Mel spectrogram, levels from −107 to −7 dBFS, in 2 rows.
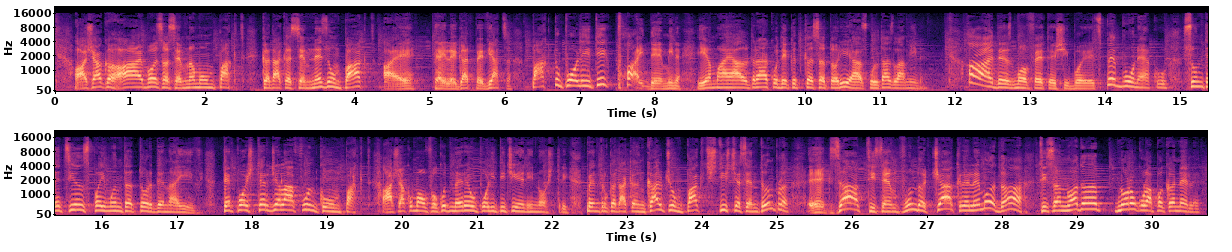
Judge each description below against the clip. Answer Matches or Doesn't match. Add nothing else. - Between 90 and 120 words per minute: Doesn't match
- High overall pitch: Matches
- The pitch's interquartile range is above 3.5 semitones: Matches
